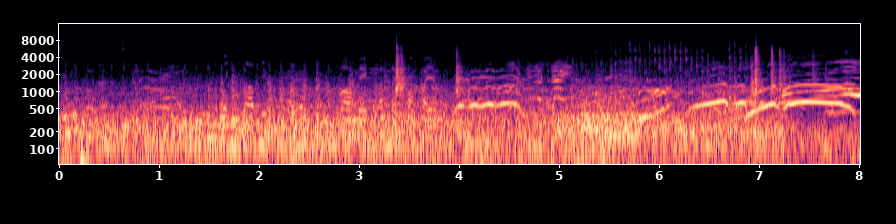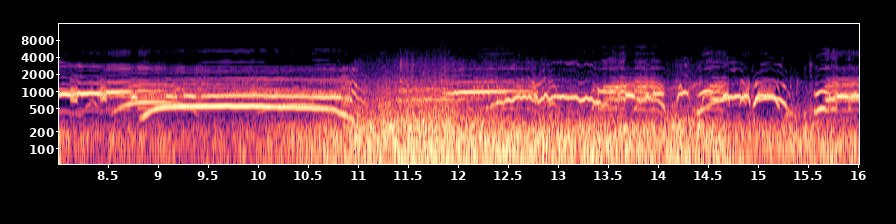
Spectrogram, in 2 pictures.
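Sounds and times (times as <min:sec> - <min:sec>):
roller coaster train on track: 0:00.0 - 0:16.0
rush of wind: 0:00.0 - 0:16.0
riders screaming: 0:05.6 - 0:16.0.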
